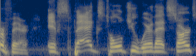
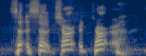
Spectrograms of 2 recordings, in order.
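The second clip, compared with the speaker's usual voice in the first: stumbling, stuttered start, tripping over first sounds; 3 semitones higher than usual. Put on the spot to answer first about a game, stuttering. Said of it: "I'm stuttering".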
